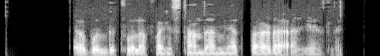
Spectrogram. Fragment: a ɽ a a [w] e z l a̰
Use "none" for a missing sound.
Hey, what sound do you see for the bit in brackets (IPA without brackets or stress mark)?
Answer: ɣ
